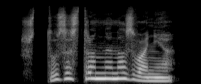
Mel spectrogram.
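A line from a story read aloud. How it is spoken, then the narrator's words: Muttered. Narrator (Russian): пробормотала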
